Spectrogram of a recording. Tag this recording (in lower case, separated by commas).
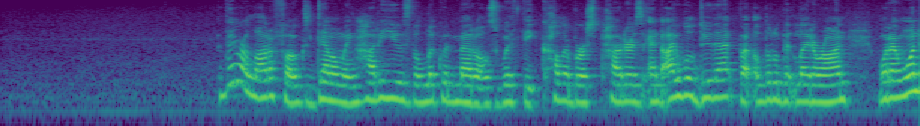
speech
